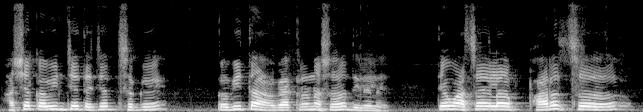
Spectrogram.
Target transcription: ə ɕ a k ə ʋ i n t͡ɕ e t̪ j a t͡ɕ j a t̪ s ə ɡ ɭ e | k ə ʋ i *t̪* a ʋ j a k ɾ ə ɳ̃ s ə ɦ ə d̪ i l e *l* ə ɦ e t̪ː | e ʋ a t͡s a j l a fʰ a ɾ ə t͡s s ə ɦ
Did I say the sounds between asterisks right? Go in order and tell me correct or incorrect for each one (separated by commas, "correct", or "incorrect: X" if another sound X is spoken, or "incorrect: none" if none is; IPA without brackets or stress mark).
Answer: correct, correct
